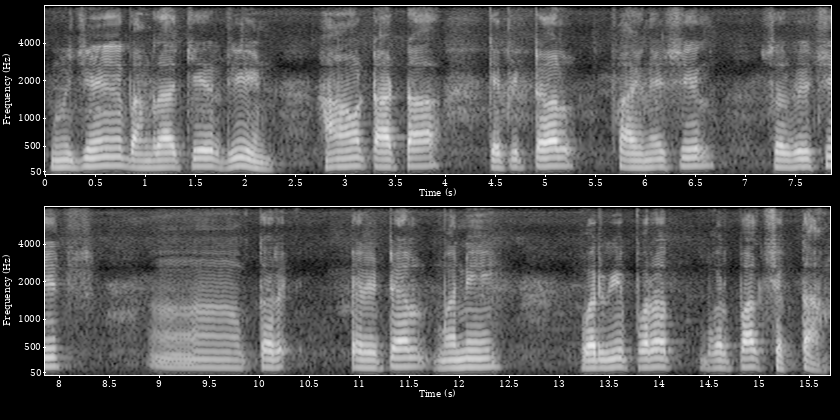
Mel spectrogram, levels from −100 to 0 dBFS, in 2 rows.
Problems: background sounds at intervals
